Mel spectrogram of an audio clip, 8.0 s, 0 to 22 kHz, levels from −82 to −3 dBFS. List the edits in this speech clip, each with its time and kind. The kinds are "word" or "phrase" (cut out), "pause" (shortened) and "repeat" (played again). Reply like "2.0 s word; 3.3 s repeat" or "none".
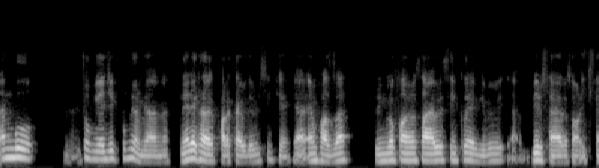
1.1 s phrase; 2.3 s pause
